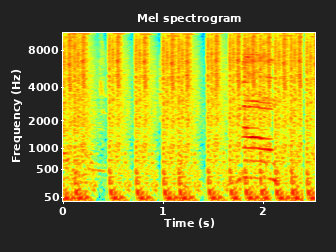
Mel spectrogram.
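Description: Rapid bursts of automatic gunfire in Fortnite, loud and close, coming in several clipped volleys separated by brief gaps.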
